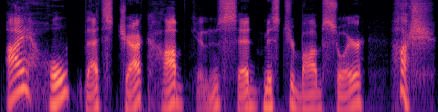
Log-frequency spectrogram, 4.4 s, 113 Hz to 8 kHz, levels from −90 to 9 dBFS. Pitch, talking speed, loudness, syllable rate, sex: 140 Hz, 135 wpm, -22 LUFS, 3.1 syllables/s, male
